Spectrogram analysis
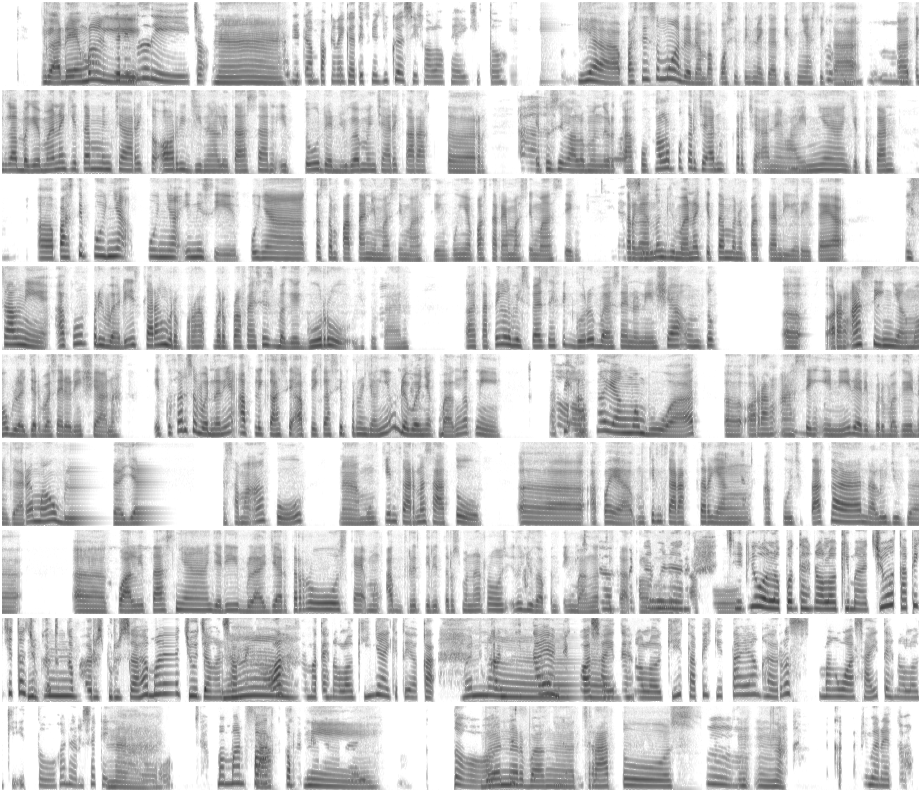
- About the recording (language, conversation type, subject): Indonesian, unstructured, Apakah kemajuan teknologi membuat pekerjaan manusia semakin tergantikan?
- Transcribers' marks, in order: static; distorted speech; mechanical hum; other background noise; tapping; background speech; in English: "meng-upgrade"; drawn out: "Bener"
